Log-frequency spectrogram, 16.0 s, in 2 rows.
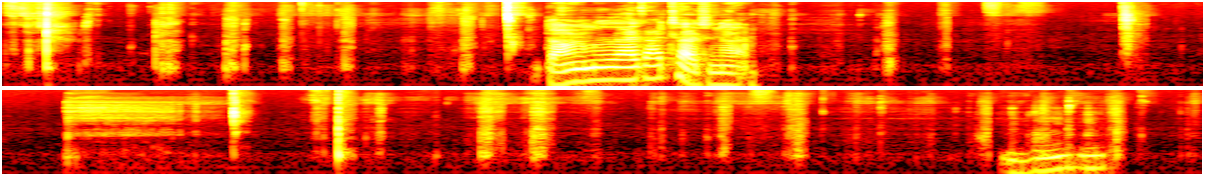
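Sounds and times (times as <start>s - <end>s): crunching cucumber bites: 0.0s - 3.9s, 14.5s - 16.0s.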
